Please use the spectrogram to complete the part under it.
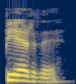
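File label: "pierde", Spanish; verb-conjugator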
